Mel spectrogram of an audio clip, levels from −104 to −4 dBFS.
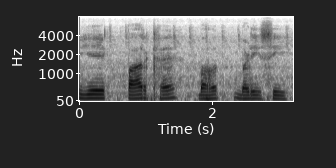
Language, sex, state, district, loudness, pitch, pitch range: Hindi, male, Uttar Pradesh, Lucknow, -17 LUFS, 125 Hz, 120-135 Hz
